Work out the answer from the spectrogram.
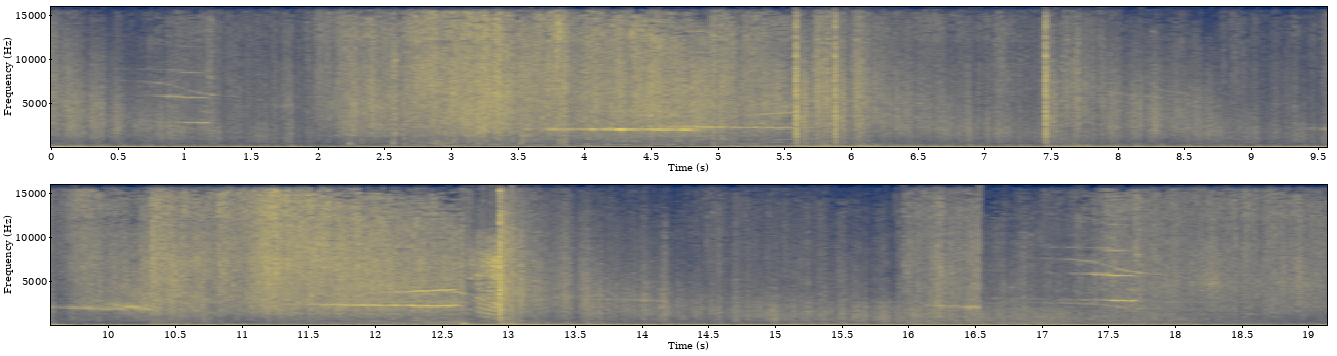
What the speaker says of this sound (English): being pummeled by the German artillery barrage unleashed upon them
